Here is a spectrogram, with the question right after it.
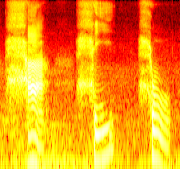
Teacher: Ada ya percikan nafasnya yang menyentuh ke telapak tangan. Ini adalah sifat hams.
